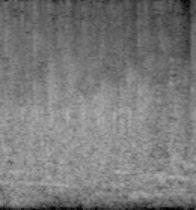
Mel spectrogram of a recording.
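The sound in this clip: Applause from an audience at a Friday evening pizza gathering, dense steady clapping that holds an even level throughout and eases slightly at the end.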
